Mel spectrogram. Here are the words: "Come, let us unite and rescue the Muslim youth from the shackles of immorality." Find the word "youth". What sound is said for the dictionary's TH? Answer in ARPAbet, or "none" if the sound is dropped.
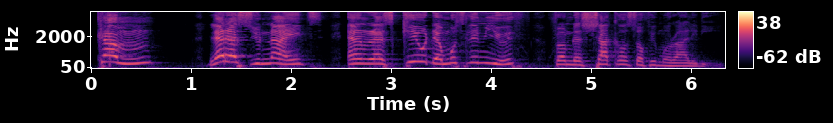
TH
